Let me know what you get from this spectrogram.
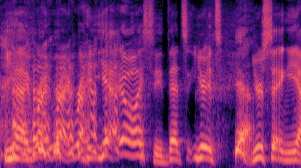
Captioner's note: everyone laughs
